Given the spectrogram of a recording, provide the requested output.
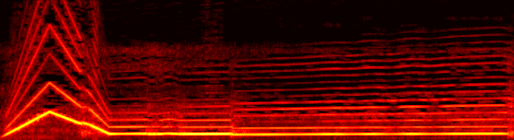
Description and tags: A few notes from a flute were transformed using the HPS model with frequency stretching. A sci-fi 'spaceship' sound is produced.
flute, mono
